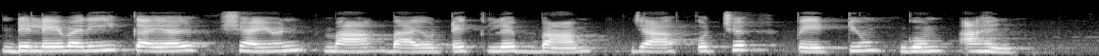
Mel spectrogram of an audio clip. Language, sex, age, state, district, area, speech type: Sindhi, female, 18-30, Madhya Pradesh, Katni, rural, read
